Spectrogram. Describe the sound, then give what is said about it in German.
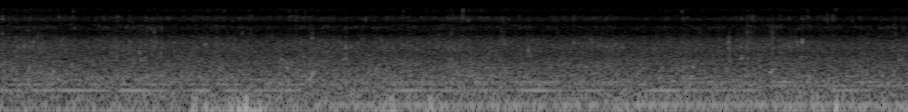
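Gentle waves lap softly and continuously onto the beach of a lake bay, a steady low wash of water with a faint underlying hum and no voices, while wind blows across the bay. “Die Wellen laufen sanft an den Strand und der über die Bucht wehende Wind kühlt dein Gesicht.”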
